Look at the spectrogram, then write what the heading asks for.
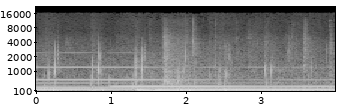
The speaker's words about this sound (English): And in the La Fortune main lounge, where it can be hard to carry on a conversation because of the noise, the only sound to be heard were my footsteps.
